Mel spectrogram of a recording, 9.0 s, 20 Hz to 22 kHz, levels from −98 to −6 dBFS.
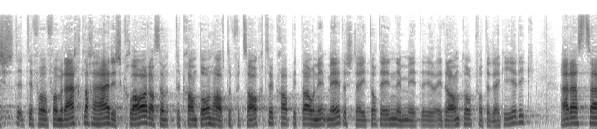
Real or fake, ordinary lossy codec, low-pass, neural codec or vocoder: real; none; 14.4 kHz; none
